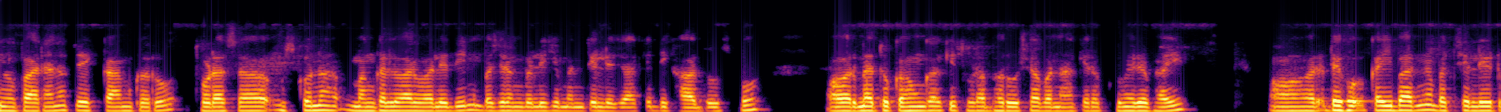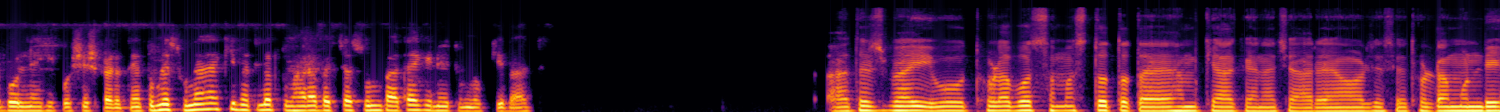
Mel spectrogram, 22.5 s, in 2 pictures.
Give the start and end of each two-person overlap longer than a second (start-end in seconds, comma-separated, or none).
none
